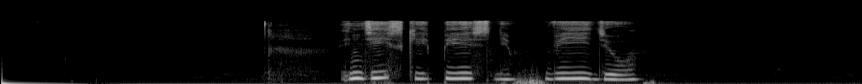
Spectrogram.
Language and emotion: Russian, sad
